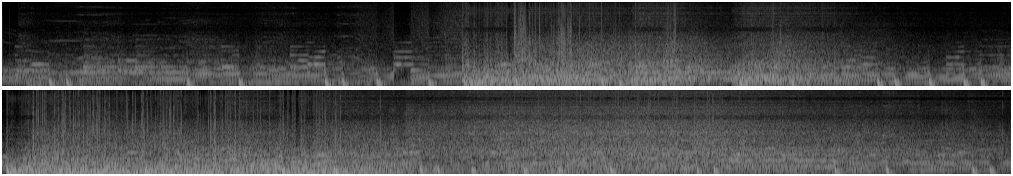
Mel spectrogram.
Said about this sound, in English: What you heard there was the implosion of the Executive Inn Rivermont.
